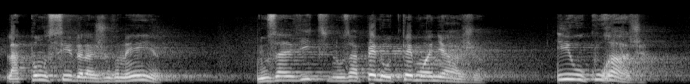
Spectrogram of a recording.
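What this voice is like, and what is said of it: Non-Québécois French accent. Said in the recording (French): “Vous avez reconnu par mon accent que je ne suis pas né au Québec.”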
